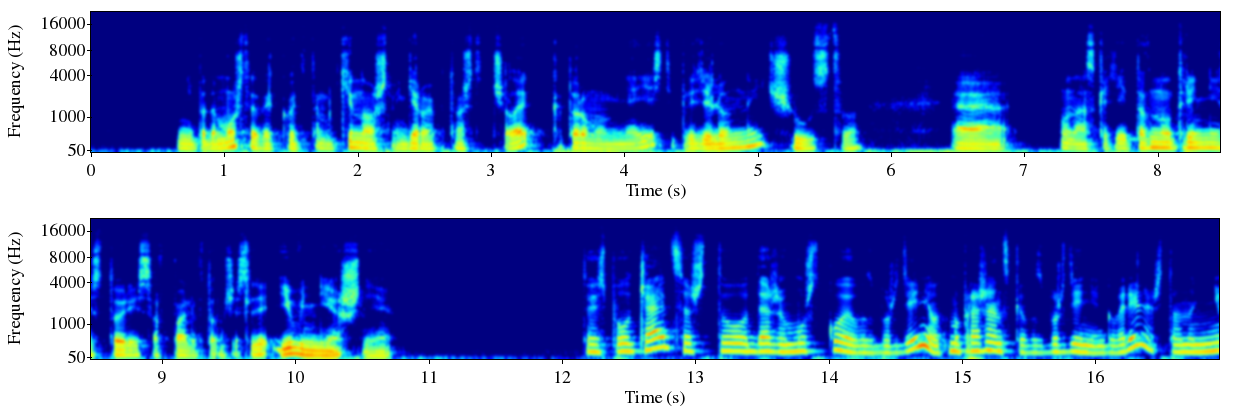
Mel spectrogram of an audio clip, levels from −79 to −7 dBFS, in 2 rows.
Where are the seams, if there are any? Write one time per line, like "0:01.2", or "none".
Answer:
none

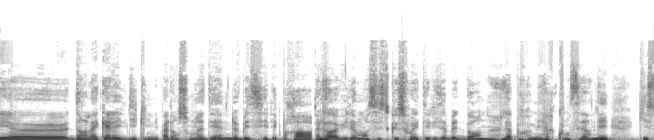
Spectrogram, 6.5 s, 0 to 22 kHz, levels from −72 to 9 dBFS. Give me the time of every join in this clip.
0:03.1

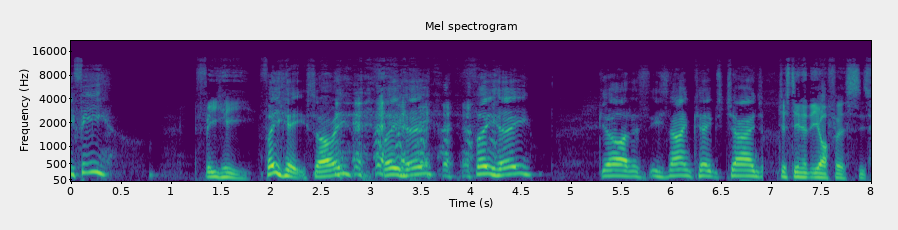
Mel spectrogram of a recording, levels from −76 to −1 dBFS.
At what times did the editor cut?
0:06.9

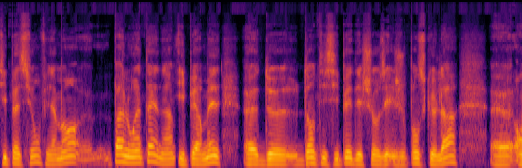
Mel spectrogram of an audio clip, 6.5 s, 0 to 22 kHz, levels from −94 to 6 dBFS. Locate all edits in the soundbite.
0:02.1

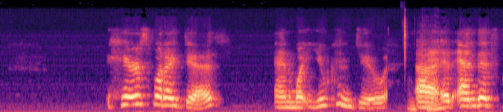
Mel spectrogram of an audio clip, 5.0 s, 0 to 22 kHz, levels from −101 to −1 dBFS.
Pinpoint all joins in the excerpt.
0:03.9

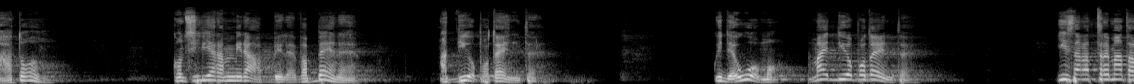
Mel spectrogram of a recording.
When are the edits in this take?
0:08.1

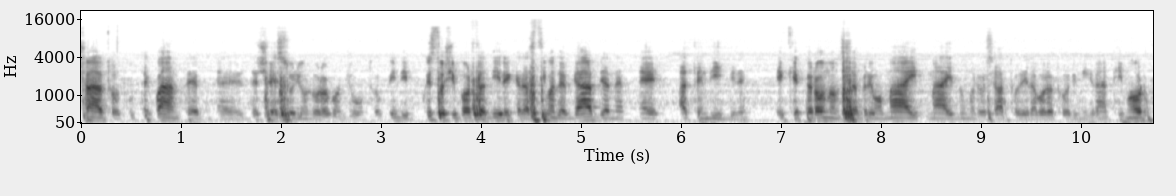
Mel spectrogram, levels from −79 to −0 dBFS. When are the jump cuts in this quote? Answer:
0:03.4
0:05.8

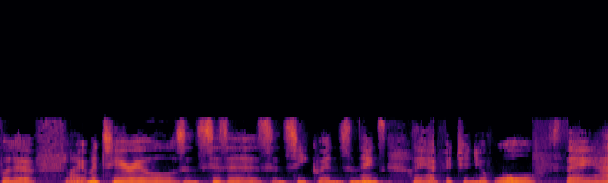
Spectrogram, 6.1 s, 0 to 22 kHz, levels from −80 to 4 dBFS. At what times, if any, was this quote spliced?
0:04.1

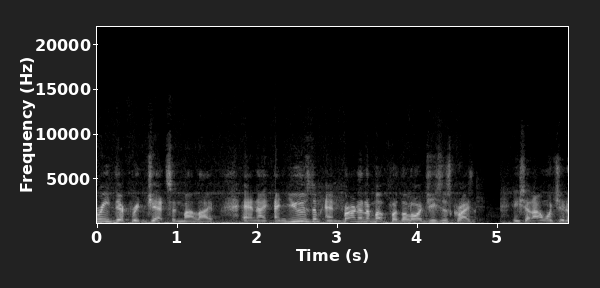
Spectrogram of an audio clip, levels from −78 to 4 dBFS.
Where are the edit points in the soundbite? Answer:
0:03.1

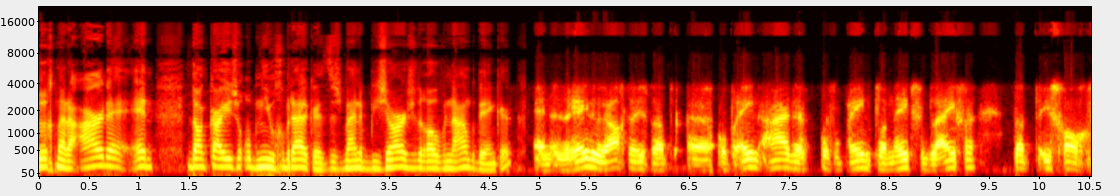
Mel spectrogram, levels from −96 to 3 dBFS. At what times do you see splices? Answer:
0:04.9

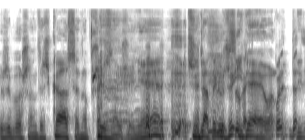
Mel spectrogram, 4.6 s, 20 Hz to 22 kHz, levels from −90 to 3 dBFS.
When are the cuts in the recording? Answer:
none

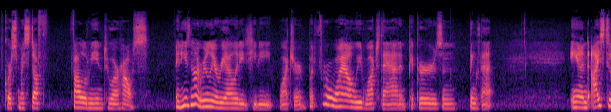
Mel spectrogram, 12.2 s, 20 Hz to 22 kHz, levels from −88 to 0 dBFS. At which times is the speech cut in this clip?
0:03.4
0:09.6

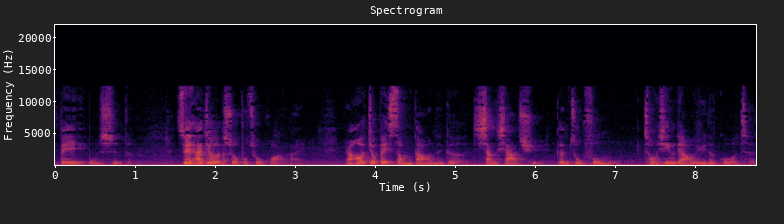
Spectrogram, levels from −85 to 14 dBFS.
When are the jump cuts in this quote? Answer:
none

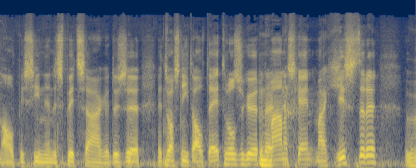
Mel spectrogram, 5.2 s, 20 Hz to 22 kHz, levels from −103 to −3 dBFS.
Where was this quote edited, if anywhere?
none

